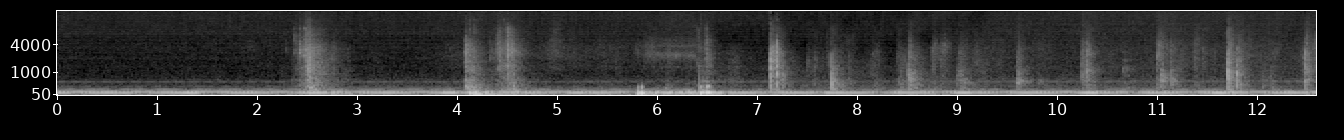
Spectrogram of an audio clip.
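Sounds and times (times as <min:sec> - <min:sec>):
steady low elevator motor hum: 0:00.0 - 0:12.5
elevator doors clattering and thunking shut: 0:02.3 - 0:03.1, 0:04.0 - 0:05.4.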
